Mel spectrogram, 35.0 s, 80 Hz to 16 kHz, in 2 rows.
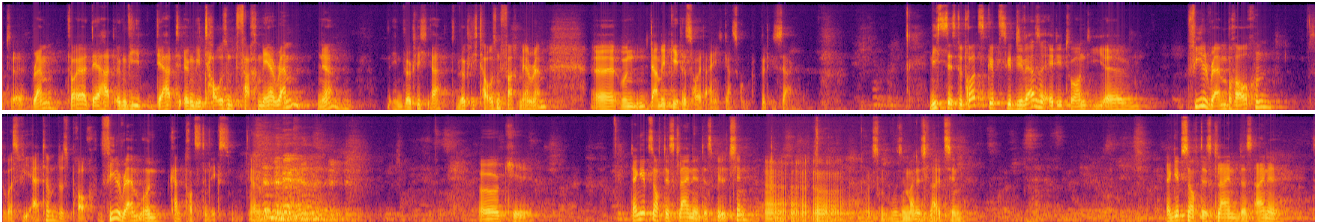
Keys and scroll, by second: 30.2 super+q, 31.7 Escape, 32.1 super+`.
